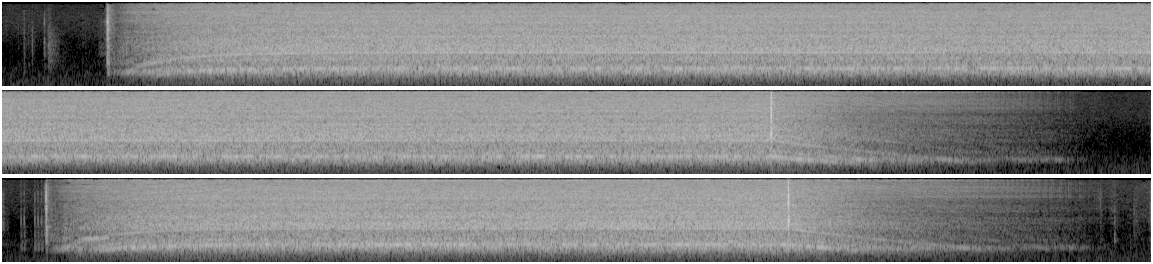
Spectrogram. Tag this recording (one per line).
dryer
drying
hair
hairdryer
